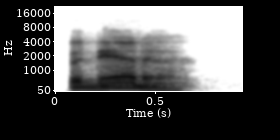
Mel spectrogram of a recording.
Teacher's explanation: that last A at the end, that's your schwa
